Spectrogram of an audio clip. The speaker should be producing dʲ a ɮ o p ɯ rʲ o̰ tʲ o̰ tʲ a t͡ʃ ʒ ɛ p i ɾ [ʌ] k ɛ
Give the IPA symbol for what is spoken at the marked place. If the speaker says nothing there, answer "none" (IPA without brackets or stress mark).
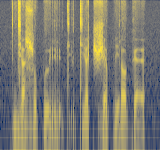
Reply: ʌ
